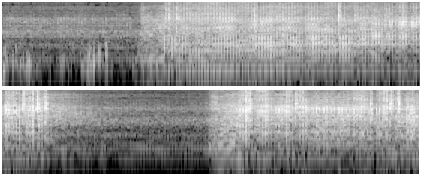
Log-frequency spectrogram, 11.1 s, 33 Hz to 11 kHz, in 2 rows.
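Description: GPD-30 under-sidewalk boring tool running as it bores through the soil. It comes up to full power about two seconds in, eases off around six seconds, and runs hard again from about eight seconds as the bore reaches the exit pit.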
